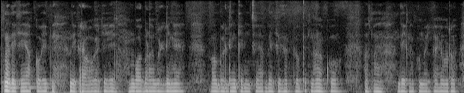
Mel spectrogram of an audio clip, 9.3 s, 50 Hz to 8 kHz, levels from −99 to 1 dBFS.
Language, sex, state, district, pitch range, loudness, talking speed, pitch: Hindi, male, Uttar Pradesh, Deoria, 115-120 Hz, -35 LUFS, 215 wpm, 115 Hz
